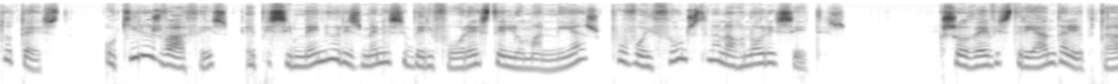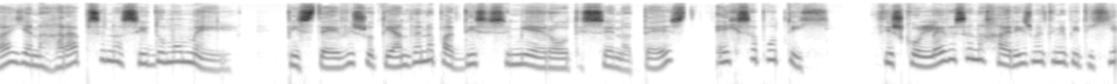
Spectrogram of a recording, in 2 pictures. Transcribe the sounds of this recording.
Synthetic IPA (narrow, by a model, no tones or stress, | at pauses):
t̪o̞t̪e̞st̪ | o̞ciɾio̞zvɐθise̞pisime̞nio̞ɾizme̞ne̞sːimbe̞ɾifo̞ɾe̞st̪elio̞mɐniɐspuvo̞iθunst̪inɐnɐɣno̞ɾisit̪i̥s | kso̞ðe̞vist̪ɾiɐnd̪ɐle̞pt̪ɐʝɐnɐɣɾɐpsie̞nɐsind̪o̞mo̞me̞jl | pist̪e̞viso̞t̪iɐnðe̞nɐpɐnd̪isi̥se̞miɐe̞ɾo̞t̪isi̥e̞nɐt̪e̞st̪ | e̞çi̥sɐpo̞t̪içi̥ | ðisko̞le̞vise̞nɐxɐɾizme̞t̪ine̞pit̪içi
